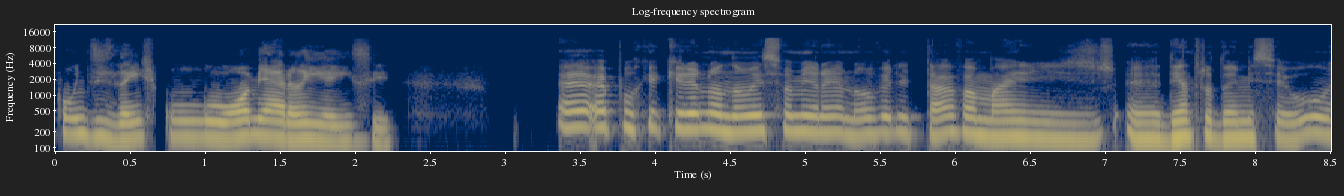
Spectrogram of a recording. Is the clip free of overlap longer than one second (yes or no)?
yes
